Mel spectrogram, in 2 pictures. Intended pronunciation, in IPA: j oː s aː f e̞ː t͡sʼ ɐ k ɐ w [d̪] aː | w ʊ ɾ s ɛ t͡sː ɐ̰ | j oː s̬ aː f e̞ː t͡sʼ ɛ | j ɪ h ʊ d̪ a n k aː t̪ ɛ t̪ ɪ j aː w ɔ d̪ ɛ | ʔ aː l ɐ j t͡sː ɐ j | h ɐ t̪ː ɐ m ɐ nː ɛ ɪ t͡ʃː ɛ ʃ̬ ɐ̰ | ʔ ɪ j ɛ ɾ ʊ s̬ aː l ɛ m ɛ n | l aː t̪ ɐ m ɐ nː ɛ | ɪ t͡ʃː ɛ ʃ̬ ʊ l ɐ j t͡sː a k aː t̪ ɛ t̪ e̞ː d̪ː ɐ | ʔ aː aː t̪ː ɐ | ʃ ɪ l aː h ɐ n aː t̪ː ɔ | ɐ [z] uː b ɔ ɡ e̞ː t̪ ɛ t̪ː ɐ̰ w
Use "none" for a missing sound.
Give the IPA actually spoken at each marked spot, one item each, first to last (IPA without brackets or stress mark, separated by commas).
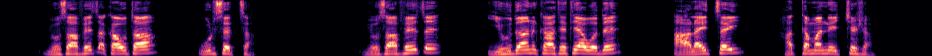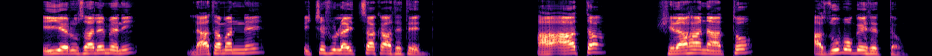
t̪, z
